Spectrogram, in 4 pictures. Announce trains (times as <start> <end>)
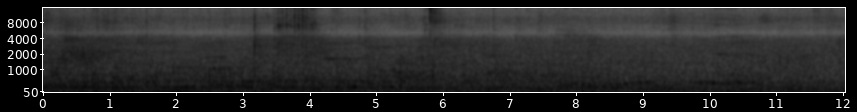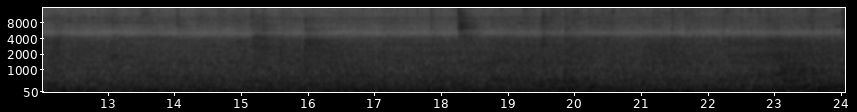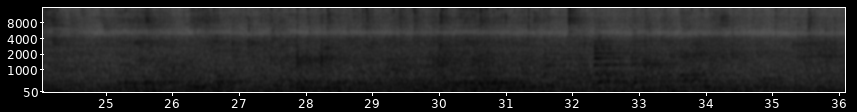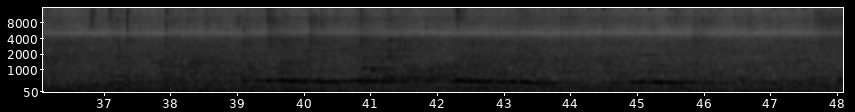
17.0 48.0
